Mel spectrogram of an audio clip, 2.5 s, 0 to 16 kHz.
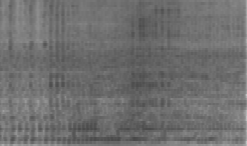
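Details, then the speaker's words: New Hidea 2.5–6 HP outboard, first-ever cold start by pull start with choke then pushed in, in neutral at lowest throttle: quick even two-stroke-style putter, a little first-start smoke, idling nicely while warming up. "one thing you're noticing here is because it's the first time we're starting this motor up you get a little bit of smoke and that's okay it's getting going it's getting warmed up at this point it's idling nicely"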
